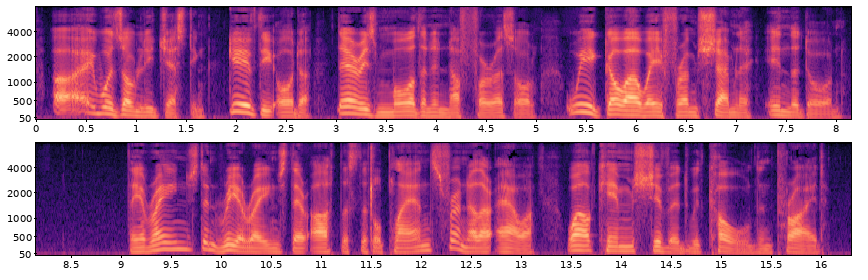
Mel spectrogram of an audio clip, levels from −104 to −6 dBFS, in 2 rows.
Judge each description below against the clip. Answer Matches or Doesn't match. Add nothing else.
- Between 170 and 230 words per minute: Doesn't match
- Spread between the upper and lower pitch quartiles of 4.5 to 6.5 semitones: Matches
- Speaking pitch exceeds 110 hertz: Doesn't match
